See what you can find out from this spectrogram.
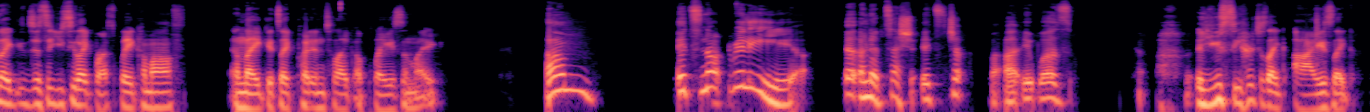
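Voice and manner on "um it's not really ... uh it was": high, halting, nervous excuse; caught-out half-elven woman, high-pitched; flustered stalling. Acted. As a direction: stammer for a cover story.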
